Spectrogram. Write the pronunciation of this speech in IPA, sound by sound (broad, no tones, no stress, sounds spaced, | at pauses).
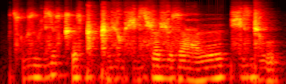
t͡sʼ ṳ z v i̤ z y z t͡ʃʼ ø z ɡ͡ǁ u ɡ͡ǁ ø ʑ ṳ ɕ i̤ z ɕ œ ʑ ø z œ ʕ ø | ɕ i̤ z d͡ʑ u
